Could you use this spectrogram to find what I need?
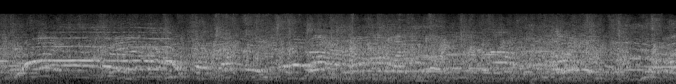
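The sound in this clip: A crowd at a healthcare town hall erupts in booing and cheering, a dense, continuous wall of raised voices and shouts that stays loud throughout.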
